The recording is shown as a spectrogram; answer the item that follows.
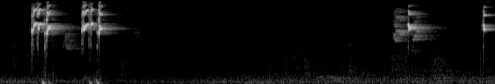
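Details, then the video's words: Lovebird giving sharp, high, harsh chirps in short paired bursts, separated by long quiet gaps, with a faint steady high hum in the background. "Suara Burung Lovebird"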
